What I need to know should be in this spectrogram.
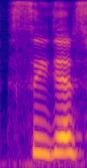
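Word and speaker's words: scissors: large pair of सीजर्स यहां पर एस जो है साइलेंट होगा सीजर्स पढ़ेंगे ठीक है क्या पढ़ेंगे सीजर्स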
